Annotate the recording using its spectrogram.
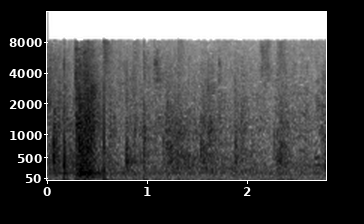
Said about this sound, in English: Now, in a hospital corridor, Jesse rushes through a door as Beth approaches. She's in a coma. They rush through the doors and down another hallway.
